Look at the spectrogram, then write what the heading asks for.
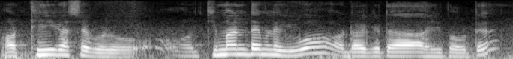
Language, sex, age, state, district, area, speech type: Assamese, male, 30-45, Assam, Nalbari, rural, spontaneous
